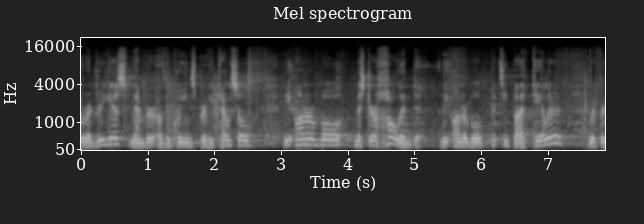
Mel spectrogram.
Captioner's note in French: voix de l'interprète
